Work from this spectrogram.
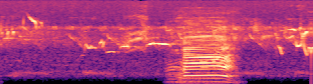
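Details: Cow mooing in the morning while returning from the field to the barn: one loud, harmonic moo lasting about a second, with the pitch sliding slightly downward, over a background of chirping birds.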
